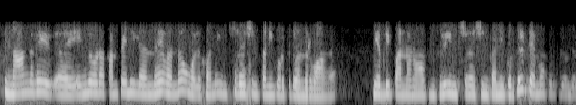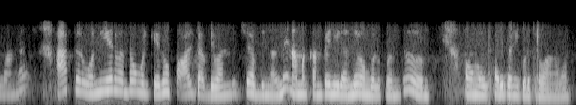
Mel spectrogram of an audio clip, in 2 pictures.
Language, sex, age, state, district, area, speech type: Tamil, female, 18-30, Tamil Nadu, Sivaganga, rural, conversation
